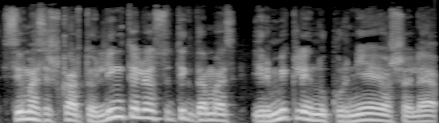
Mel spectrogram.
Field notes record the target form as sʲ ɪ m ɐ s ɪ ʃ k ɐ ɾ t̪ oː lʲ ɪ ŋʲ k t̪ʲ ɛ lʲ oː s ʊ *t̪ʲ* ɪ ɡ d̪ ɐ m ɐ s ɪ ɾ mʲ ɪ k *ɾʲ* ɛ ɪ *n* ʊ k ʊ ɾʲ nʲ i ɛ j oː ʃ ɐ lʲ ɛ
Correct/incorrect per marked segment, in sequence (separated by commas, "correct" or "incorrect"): correct, incorrect, correct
